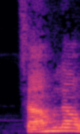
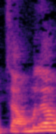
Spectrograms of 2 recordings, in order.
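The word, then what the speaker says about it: Chamula: ചാമുല Valley ഈ ചമുല Valley എന്ന് പല സ്ഥലങ്ങളിലും എഴുതി വെച്ചിട്ടുണ്ടെങ്കിലും ഇതിന്റെ ശരിയായ ഉച്ചാരണം ചാമുല വാലി എന്നാണെന്ന് ഒന്ന് രണ്ട് വെബ്സൈറ്റുകൾ സന്ദർശിച്ചപ്പോൾ എനിക്ക് മനസ്സിലായി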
